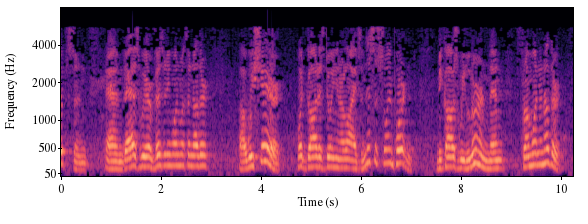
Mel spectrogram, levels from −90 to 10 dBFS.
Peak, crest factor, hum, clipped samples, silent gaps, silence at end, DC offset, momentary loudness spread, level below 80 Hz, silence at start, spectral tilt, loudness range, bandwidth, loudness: 0 dBFS; 14 dB; none; under 0.1%; none; 0.2 s; under 0.1%; 9 LU; -56 dBFS; 0 s; -11.5 dB/octave; 1 LU; 5.8 kHz; -14 LUFS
